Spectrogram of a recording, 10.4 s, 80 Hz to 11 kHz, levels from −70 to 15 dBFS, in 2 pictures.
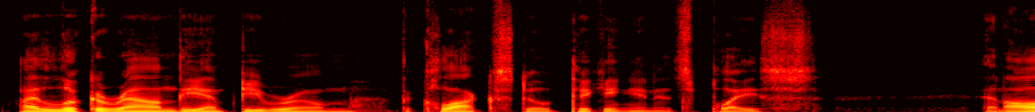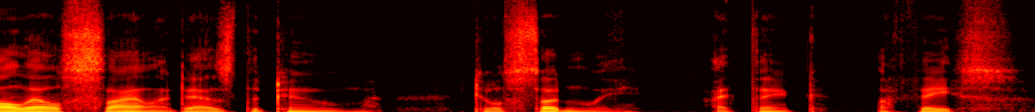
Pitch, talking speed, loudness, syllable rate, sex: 90 Hz, 150 wpm, -19 LUFS, 4.4 syllables/s, male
